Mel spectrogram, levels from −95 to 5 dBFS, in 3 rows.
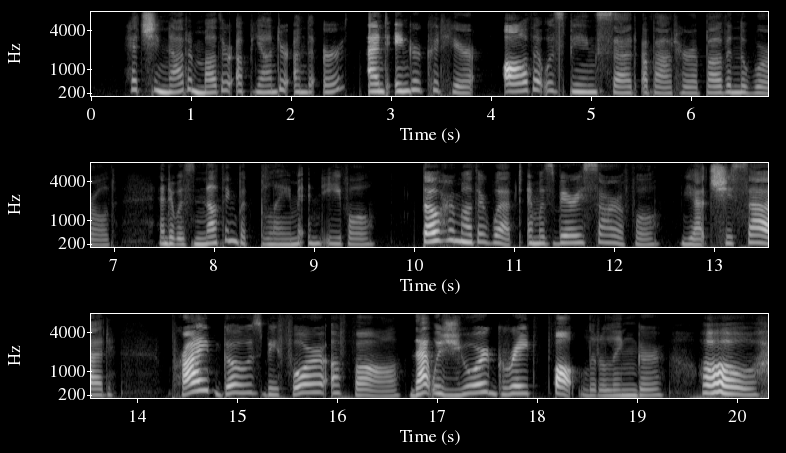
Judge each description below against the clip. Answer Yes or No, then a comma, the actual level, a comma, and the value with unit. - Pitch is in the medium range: No, high, 230 Hz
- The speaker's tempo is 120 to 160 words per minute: No, average, 175 wpm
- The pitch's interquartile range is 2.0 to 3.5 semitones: No, average, 4.3 semitones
